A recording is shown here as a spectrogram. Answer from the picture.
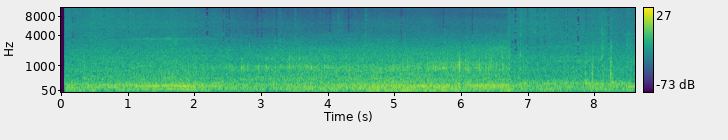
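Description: Steady low rumble of motor vehicle engines and street traffic, with a change in the sound just before the end.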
